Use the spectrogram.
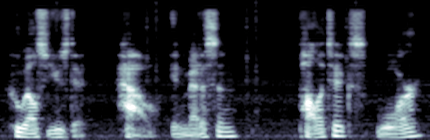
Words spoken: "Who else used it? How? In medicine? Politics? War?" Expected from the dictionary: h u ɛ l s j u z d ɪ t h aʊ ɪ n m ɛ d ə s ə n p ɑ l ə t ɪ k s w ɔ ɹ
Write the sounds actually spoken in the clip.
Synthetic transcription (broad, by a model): h u ɛ l s j u z d ɪ t h aʊ ɪ n m ɛ d ə s ə n p ɑ l ə t ɪ k s w ɔ ɹ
